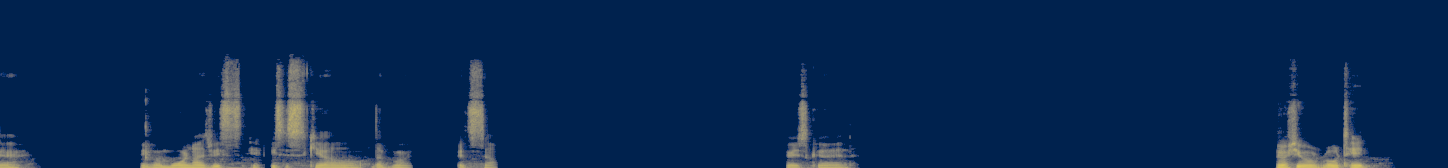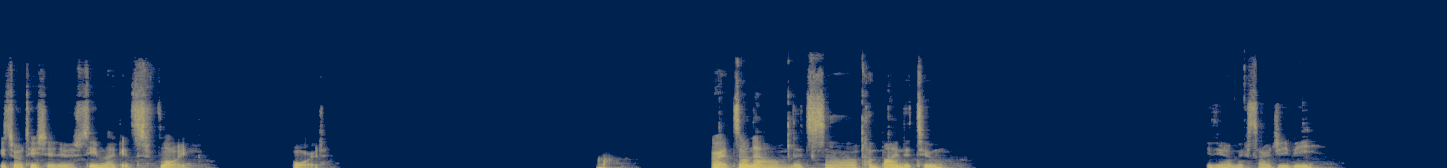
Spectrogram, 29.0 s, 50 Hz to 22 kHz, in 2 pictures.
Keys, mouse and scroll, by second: 1.0 middle click, 1.5-2.0 scroll up 3, 2.6 shift+click, 12.7 click, 20.9 middle click, 22.4 middle click, 22.8 scroll down 1, 23.1 middle click, 24.4 click, 25.3 click, 26.8 click, 27.2 shift+a.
